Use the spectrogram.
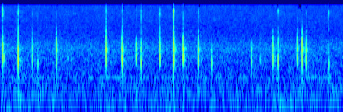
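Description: Long pointed acrylic nails on both hands tap and scratch the front cover of a large hardcover "True Crime" book, lying flat and solid with its pages inside, its cover glossy paper over cardboard. The result is a quiet, irregular string of short, dry, clicky taps with a mid-range knock and bright edges, each dying away almost instantly over a faint background hiss.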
